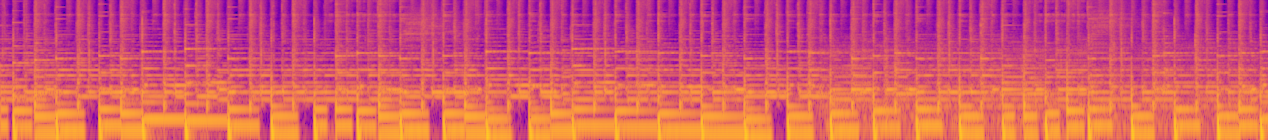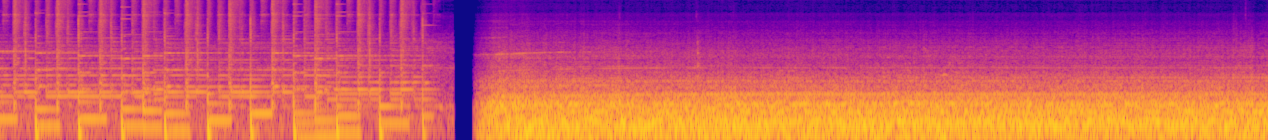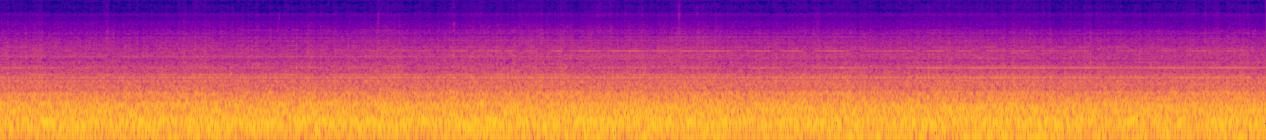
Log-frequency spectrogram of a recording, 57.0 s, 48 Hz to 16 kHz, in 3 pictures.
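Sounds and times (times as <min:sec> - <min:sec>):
whining engine tones: 0:00.0 - 0:57.0
jet engine rush in cabin: 0:26.1 - 0:57.0.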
